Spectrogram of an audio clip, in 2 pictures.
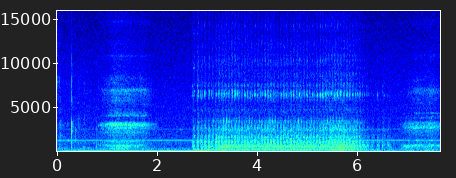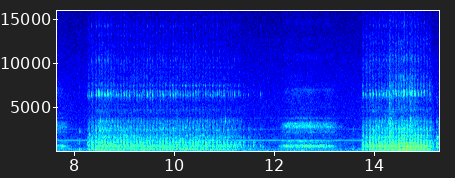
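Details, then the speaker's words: Adult with bronchiectasis caused by follicular lymphoma, phlegm filling the lower lungs, breathless on talking, exhales repeatedly through a flutter oscillating positive expiratory pressure valve: rapid buzzing flutter, quiet breaths between, airway-clearance session. "it's called a flutter because of the noise it makes which you'll hear in a minute it's what's known as a positive airway pressure device"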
